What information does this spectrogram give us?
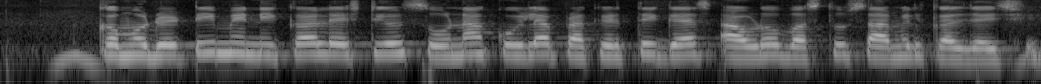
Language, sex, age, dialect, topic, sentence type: Magahi, female, 18-24, Western, banking, statement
